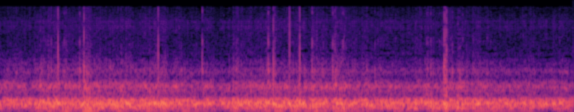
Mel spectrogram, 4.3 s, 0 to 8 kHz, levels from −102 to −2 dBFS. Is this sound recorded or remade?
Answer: recorded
